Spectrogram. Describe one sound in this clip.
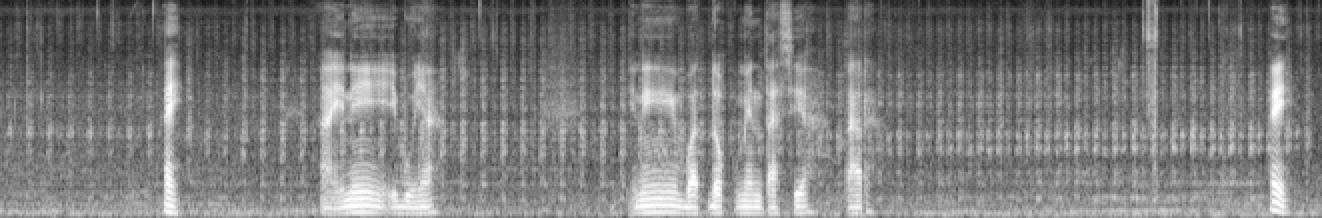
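A dog pants rapidly.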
